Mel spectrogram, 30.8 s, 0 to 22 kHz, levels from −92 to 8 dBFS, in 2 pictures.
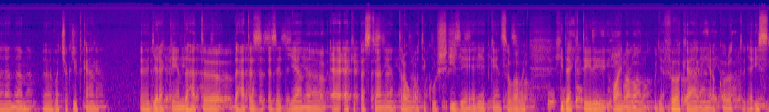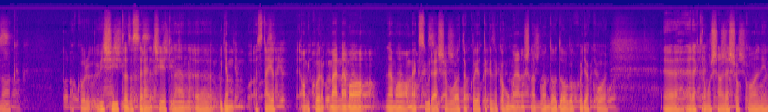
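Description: From start to finish, echo with no canceller. Each phrase returns about a fifth of a second later, about 11 dB quieter and thin.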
